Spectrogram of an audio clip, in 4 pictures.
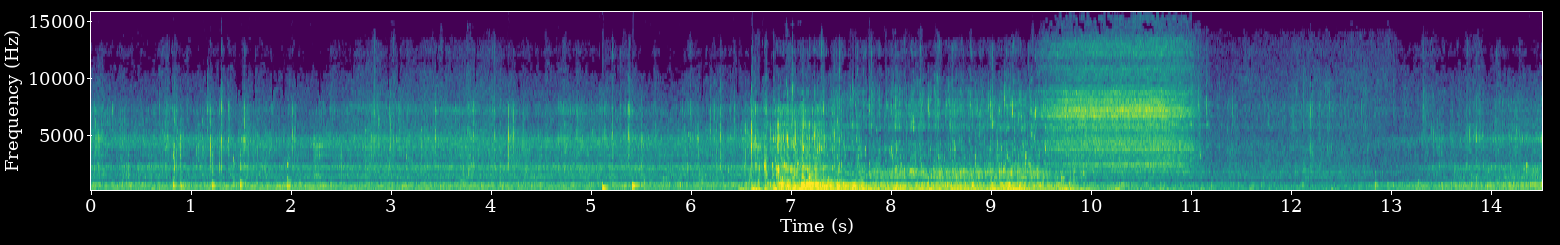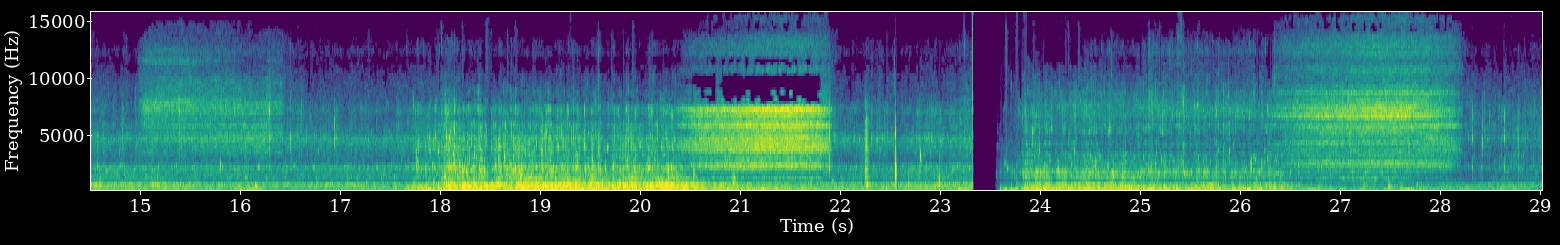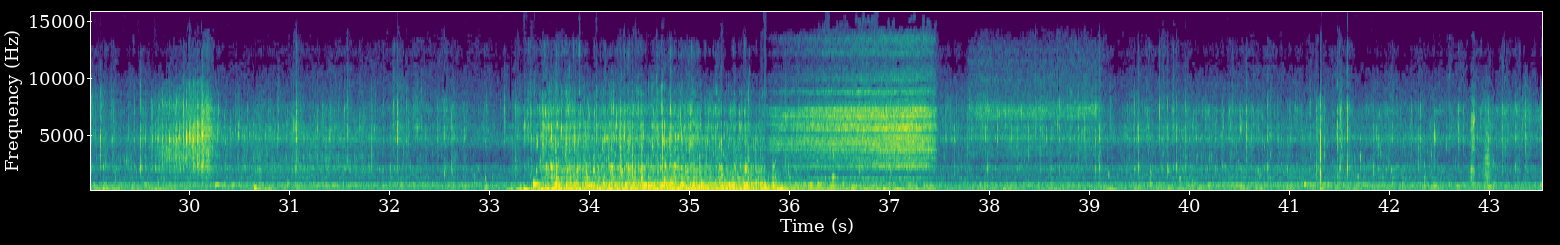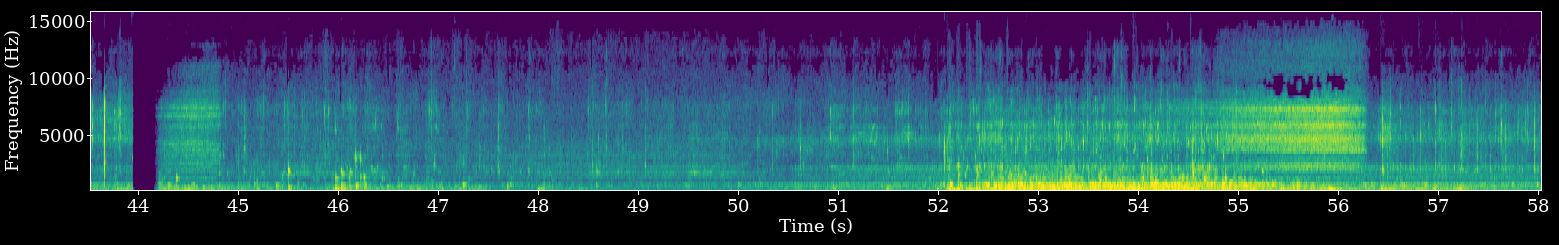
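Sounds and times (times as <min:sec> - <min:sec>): low underwater rumble: 0:00.0 - 0:58.0
exhaled bubbles rushing: 0:05.1 - 0:10.4, 0:12.9 - 0:32.0, 0:32.8 - 0:48.7, 0:50.8 - 0:58.0
hissing regulator breaths: 0:09.6 - 0:11.3, 0:15.0 - 0:16.5, 0:20.4 - 0:22.1, 0:26.4 - 0:28.2, 0:35.9 - 0:39.1, 0:54.8 - 0:56.4.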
